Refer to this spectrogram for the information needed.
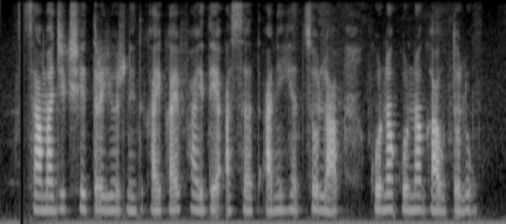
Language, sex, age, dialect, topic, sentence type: Marathi, female, 18-24, Southern Konkan, banking, question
